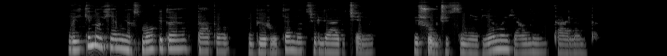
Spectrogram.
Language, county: Lithuanian, Vilnius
